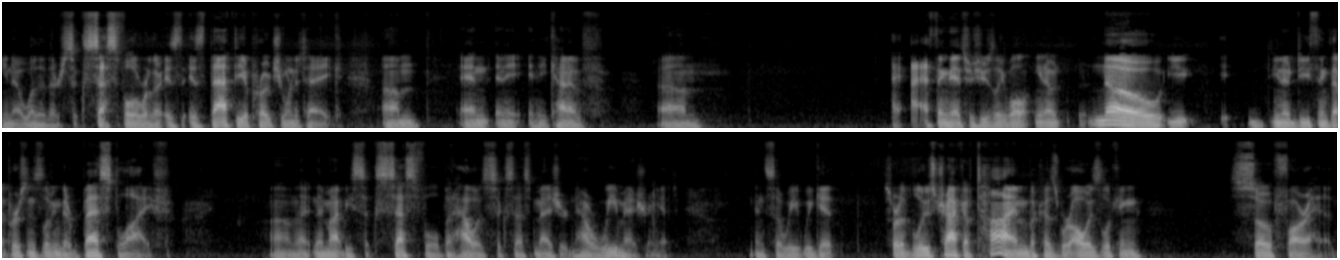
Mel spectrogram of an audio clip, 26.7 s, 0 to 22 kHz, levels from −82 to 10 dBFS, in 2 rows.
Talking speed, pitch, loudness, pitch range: 190 wpm, 90 Hz, -29 LUFS, 80-105 Hz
